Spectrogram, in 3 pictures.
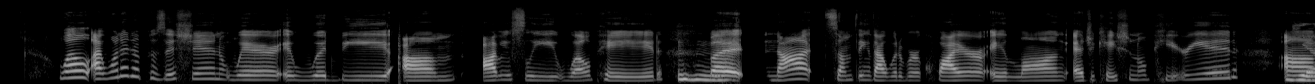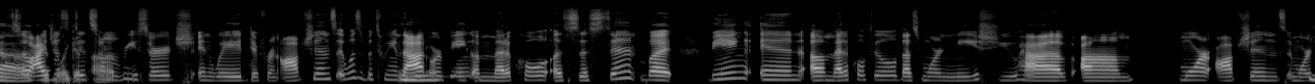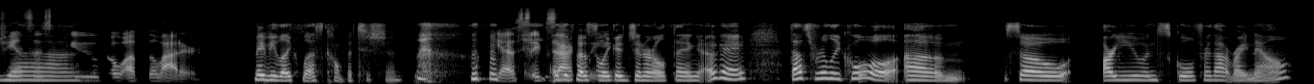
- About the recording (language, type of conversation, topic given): English, unstructured, How did joining different clubs shape our individual passions and hobbies?
- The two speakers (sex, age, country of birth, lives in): female, 25-29, United States, United States; female, 30-34, United States, United States
- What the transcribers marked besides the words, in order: tapping; laugh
